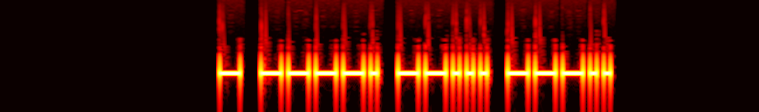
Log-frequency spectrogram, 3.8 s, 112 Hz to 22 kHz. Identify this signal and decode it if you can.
Morse code, heard as a keyed tone, about 34 wpm, 700 Hz. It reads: T978
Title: Numbers - Contest Style - 4-Digit 35wpm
